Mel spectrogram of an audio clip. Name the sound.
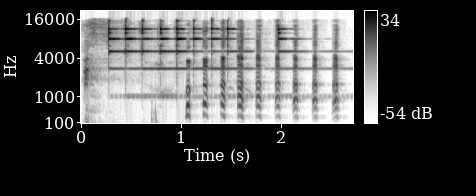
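bell ringing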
